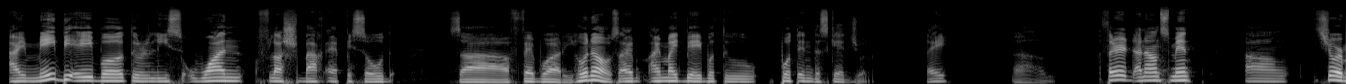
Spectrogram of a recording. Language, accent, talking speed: Filipino, native, 130 wpm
